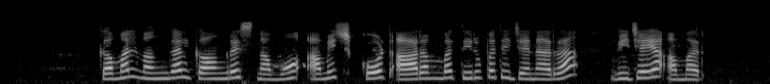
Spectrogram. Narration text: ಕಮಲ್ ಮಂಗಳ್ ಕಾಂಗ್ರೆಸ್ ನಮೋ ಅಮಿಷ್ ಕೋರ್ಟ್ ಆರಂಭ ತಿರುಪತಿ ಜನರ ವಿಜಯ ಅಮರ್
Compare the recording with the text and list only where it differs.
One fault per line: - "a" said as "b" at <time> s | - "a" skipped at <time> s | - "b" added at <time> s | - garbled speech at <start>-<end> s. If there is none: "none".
none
